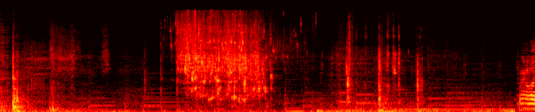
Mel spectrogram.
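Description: Water poured from a plastic measuring jug into a saucepan, a splashing pour of about a second, starting nearly three seconds in.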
